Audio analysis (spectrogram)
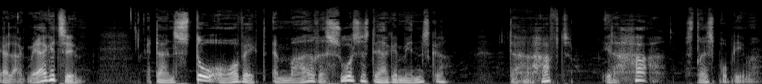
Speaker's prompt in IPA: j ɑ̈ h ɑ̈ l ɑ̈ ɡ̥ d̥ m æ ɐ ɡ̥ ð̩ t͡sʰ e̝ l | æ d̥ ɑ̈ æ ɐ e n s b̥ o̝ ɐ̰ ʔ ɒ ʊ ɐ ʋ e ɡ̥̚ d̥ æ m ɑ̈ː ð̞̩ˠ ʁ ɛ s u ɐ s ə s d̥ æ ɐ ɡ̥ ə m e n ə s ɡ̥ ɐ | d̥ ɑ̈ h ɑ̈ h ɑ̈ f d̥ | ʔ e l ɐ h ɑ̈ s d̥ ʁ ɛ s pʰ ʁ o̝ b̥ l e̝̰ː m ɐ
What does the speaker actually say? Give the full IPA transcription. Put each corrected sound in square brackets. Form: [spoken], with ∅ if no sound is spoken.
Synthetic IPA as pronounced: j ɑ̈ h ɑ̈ l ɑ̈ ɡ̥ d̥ m æ ɐ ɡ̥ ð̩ t͡sʰ e̝ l | æ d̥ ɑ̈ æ ɐ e n s [d̥] o̝ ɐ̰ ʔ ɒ ʊ ɐ ʋ e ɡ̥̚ d̥ æ m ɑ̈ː ð̞̩ˠ ʁ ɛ s u ɐ s ə s d̥ æ ɐ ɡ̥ ə m e n ə s ɡ̥ ɐ | d̥ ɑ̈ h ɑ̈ h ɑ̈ f d̥ | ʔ e l ɐ h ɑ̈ s d̥ ʁ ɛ s pʰ ʁ o̝ b̥ l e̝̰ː m ɐ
